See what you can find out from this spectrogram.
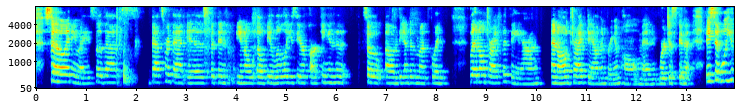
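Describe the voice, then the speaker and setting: Room echo is audible around a woman's voice. Her pitch is fairly high, with ordinary pitch variation. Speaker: county department head. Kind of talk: public meeting report. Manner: fast.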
